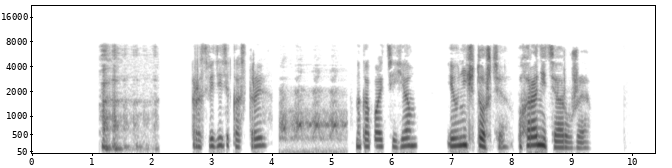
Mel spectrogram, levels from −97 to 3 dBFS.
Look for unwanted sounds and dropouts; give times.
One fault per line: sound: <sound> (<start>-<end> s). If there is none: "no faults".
sound: laugh (1.1-2.1 s)
sound: bark (4.1-5.3 s)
